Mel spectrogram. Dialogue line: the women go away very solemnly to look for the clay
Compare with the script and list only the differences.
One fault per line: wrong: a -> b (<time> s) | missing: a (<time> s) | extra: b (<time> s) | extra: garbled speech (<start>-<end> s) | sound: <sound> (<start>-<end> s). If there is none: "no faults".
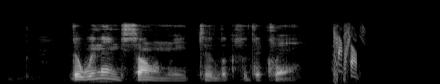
missing: go away very (1.2 s)
sound: chirp (3.3-3.7 s)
